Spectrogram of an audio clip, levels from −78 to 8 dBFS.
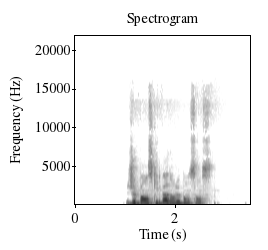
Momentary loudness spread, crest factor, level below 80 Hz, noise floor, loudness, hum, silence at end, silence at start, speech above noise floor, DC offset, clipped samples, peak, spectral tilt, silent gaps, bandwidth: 13 LU; 18 dB; -56 dBFS; -81 dBFS; -21 LUFS; none; 0.8 s; 1.05 s; 60 dB; under 0.1%; under 0.1%; -4 dBFS; -7.5 dB/octave; none; 15.5 kHz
